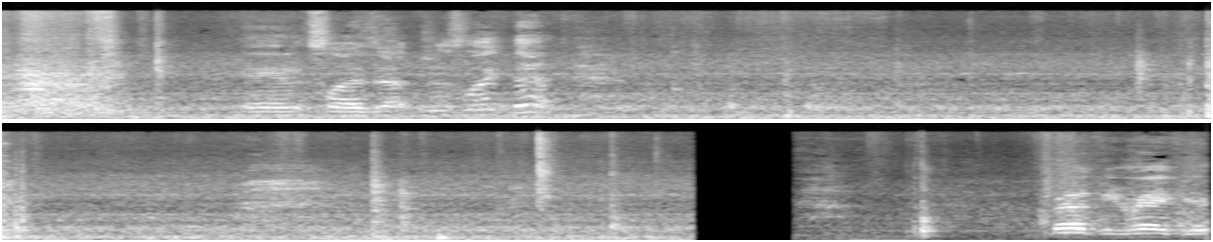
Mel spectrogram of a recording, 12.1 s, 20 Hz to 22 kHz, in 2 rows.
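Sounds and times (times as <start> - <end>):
low rumble: 0.0 - 9.5.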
